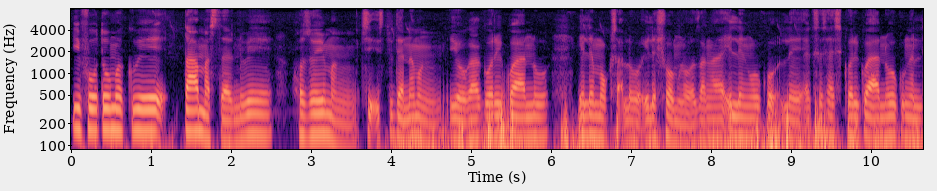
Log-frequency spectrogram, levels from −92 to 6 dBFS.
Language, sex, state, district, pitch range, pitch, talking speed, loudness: Wancho, male, Arunachal Pradesh, Longding, 115-135 Hz, 125 Hz, 185 wpm, -19 LUFS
